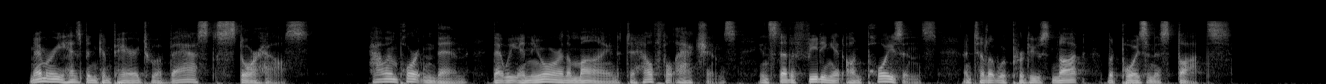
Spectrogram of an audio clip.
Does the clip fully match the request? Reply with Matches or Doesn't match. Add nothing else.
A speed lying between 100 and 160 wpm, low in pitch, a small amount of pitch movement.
Doesn't match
